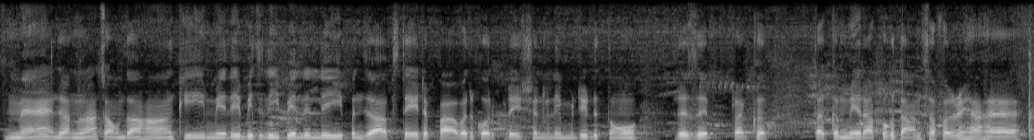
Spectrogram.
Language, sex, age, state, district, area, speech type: Punjabi, male, 18-30, Punjab, Hoshiarpur, urban, read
